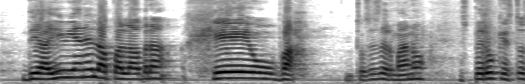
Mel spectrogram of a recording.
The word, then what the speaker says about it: Jehová: En el latín, Jehová.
